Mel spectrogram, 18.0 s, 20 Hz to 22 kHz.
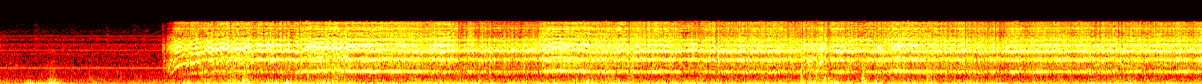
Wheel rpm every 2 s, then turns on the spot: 0, 60, 160, 160, 160, 160, 160, 160, 160.
none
